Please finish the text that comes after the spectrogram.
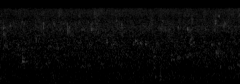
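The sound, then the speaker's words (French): Steady, soft rainfall outside on a rainy day during lockdown on 29 April 2020, a continuous hiss of drops with no voices and no breaks, fairly faint and evenly spread throughout. “Cet épisode a été enregistré le 29 avril 2020, en confinement, un jour de pluie.”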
